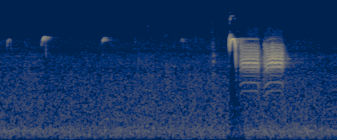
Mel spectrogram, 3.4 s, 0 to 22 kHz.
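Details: A chickadee in the cold on 2 January 2019 at 2:10 PM gives a few thin, high chips, then a sharp note followed by two or three harsh, buzzy 'dee' notes; otherwise quiet.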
